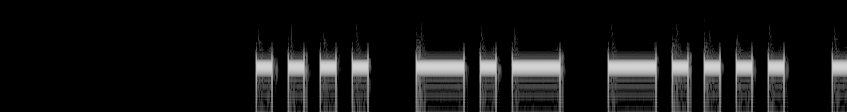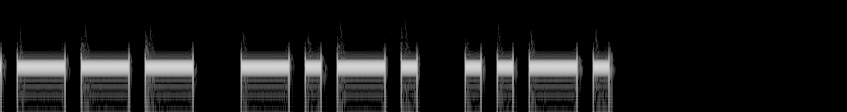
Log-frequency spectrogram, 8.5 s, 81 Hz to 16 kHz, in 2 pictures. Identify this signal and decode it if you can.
Morse code, heard as a keyed tone, about 15 wpm, 700 Hz. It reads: HK6JCF
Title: DXCC-100 Call Signs - 6 Characters - Repeated 2x - 15wpm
